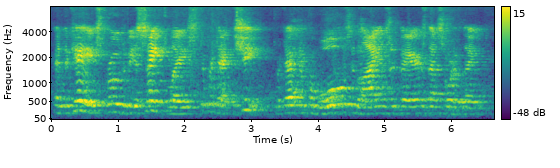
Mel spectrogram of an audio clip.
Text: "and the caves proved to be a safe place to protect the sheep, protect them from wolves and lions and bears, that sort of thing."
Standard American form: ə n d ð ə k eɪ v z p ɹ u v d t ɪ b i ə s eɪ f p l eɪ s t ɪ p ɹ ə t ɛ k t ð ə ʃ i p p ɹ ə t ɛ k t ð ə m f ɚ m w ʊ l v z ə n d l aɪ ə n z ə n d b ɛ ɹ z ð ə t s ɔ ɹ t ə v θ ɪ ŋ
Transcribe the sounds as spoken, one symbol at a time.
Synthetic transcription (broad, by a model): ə n ð ə k eɪ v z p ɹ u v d t ɪ b i ə s eɪ f p l eɪ s t ɪ p ɹ ə t ɛ k t ð ə ʃ i p p ɹ ə t ɛ k t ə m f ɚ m w ʊ l v z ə n l aɪ ə n z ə n b ɛ ɹ z ð ə t s ɔ ɹ t ə v θ ɪ ŋ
